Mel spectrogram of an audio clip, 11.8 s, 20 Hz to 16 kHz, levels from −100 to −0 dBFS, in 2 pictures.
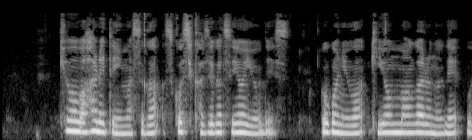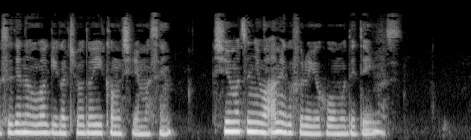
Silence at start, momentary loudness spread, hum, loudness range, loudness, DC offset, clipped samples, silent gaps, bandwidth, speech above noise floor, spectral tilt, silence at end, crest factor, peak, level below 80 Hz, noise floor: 0.75 s; 10 LU; none; 2 LU; -20 LUFS; under 0.1%; under 0.1%; none; 10 kHz; 48 dB; -7 dB/octave; 0.95 s; 16 dB; -4 dBFS; -64 dBFS; -67 dBFS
